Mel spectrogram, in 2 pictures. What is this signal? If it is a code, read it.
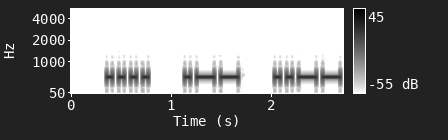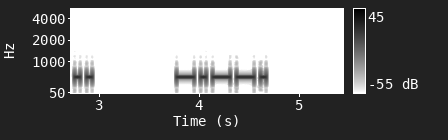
Morse code, heard as a keyed tone, about 20 wpm, spaced as for 14 wpm, 530 Hz. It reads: HW? <KN>
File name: CW QSO libroCW4 20-10ppm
